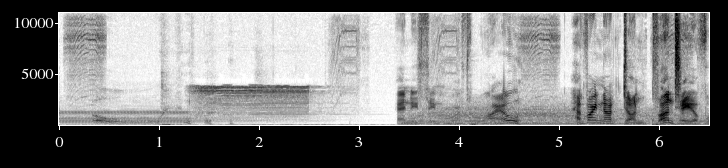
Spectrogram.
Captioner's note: Pohatu chuckles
